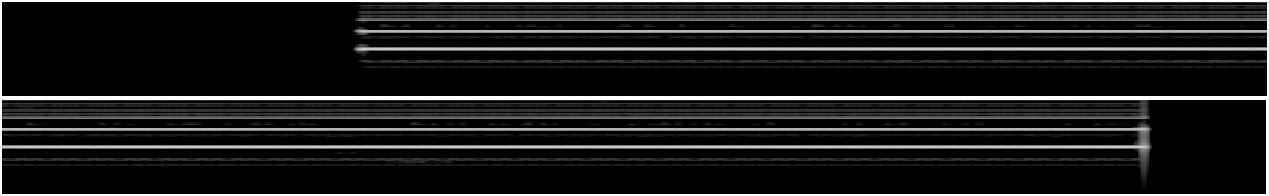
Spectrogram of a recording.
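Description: Electronic buzzer of a DIY water-tank overflow alarm sounding one continuous high-pitched tone, starting about a second in and cutting off abruptly at the end. It sounds while the probe wire is dipped into the water, which bridges the probes and signals that the water has reached the overflow level.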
